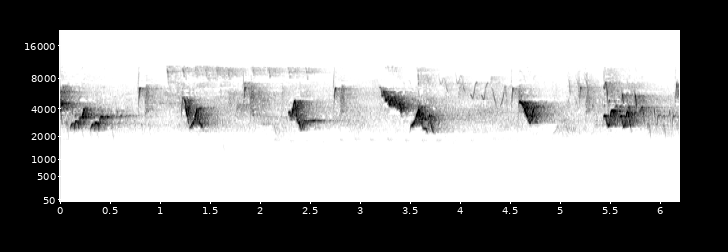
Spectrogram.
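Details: Red-eyed vireo in eastern North American woods delivers short robin-like whistled phrases about once per second, the notes swooping down then up, with soft continuous high hiss behind.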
